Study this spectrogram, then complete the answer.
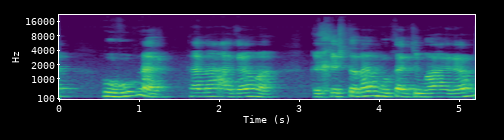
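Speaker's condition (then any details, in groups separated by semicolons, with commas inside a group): Cerebral palsy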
